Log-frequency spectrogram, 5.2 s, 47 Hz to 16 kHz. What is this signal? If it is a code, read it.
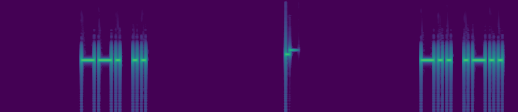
Morse code, heard as a keyed tone, about 28 wpm, 700 Hz. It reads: GI DL
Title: Top Two Letter Combinations in Words 28wpm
